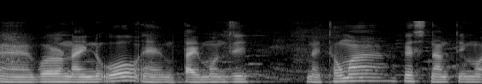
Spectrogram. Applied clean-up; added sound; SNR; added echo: none; none; none; none.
